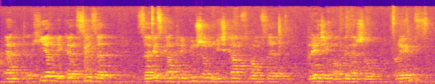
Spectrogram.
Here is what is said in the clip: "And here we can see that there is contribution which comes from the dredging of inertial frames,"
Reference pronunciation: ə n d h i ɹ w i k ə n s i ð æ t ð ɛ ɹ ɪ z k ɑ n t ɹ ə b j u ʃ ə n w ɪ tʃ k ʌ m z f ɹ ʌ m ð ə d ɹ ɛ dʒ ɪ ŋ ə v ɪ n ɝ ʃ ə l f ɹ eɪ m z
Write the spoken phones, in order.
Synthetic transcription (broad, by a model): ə n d h i ɹ w i k ə n s i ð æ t ð ɛ ɹ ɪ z k ɑ n t ɹ ə b j u ʃ ə n w ɪ tʃ k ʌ m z f ɹ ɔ m ð ə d ɹ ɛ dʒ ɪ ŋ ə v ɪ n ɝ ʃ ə l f ɹ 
